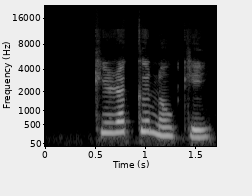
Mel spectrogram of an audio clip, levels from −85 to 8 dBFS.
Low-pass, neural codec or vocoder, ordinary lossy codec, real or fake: 19.8 kHz; none; Opus, 16 kbps; real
